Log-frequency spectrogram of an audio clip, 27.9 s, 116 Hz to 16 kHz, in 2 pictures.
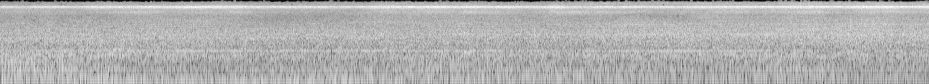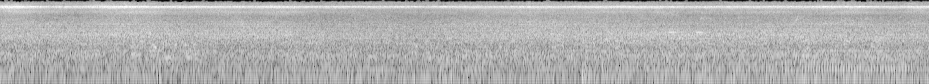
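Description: Parked Boeing 737 jet airliner running steadily, a continuous high-pitched whine over an even rumble.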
